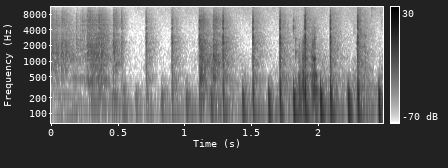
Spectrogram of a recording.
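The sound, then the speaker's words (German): Rapid, steady clicking, a dozen or more sharp taps in quick succession, growing louder toward the end, made by clicking in a clicker game, with no one talking. “Damit klickt man Cookies.”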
